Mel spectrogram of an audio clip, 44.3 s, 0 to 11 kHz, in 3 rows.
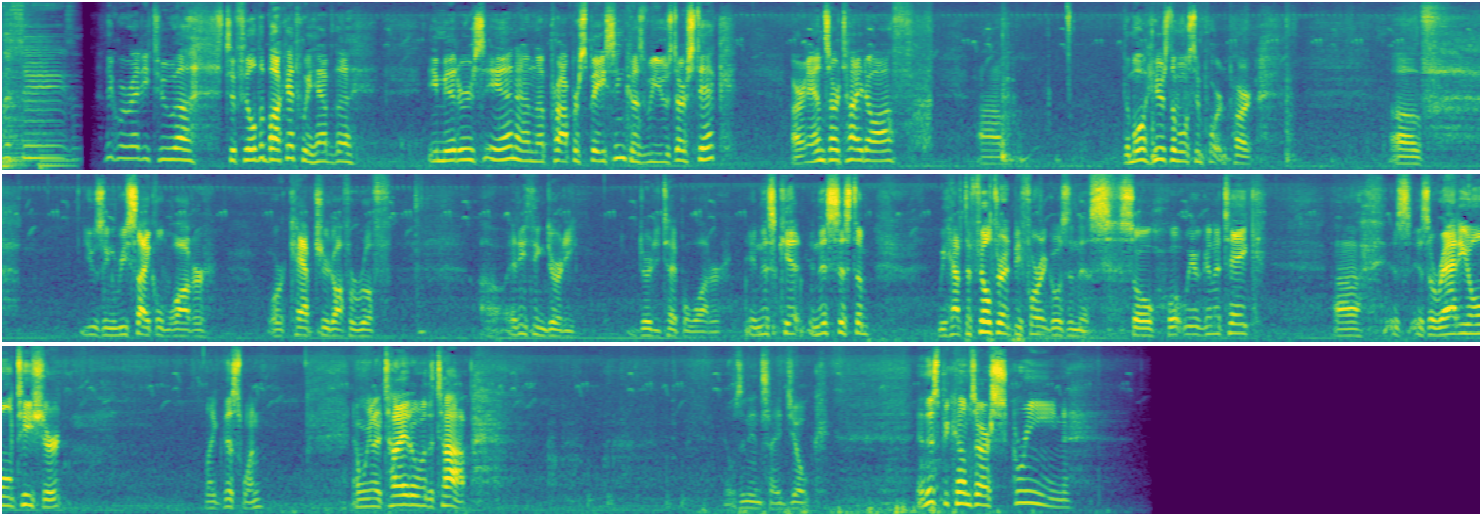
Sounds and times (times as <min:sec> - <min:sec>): Speech: 0:04.3 - 0:09.0, 0:11.2 - 0:12.6, 0:15.6 - 0:16.9, 0:17.5 - 0:18.7, 0:19.6 - 0:23.5, 0:24.2 - 0:27.4, 0:31.6 - 0:32.2, 0:33.1 - 0:34.3, 0:36.8 - 0:37.8, 0:38.7 - 0:40.2.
